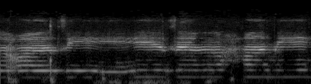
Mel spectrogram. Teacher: So even though here it appears with a kasra, because we're making a stop here, in this circumstance, the dal will take a sukoon when we pause. So even when it's in this condition, then also we are going to vibrate that final dal slightly. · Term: dal kalkala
